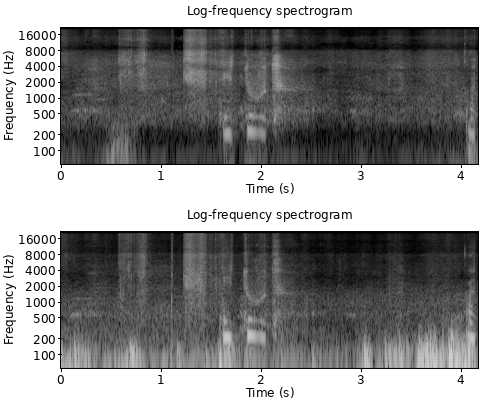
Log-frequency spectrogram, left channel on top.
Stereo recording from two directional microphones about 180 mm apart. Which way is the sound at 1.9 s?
10° right (ahead or behind).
